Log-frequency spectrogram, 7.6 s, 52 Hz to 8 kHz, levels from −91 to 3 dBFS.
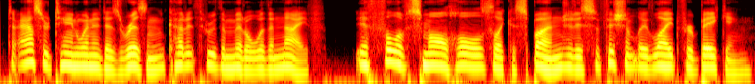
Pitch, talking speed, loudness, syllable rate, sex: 145 Hz, 215 wpm, -18 LUFS, 5.5 syllables/s, male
